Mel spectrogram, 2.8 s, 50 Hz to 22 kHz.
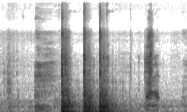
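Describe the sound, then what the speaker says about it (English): Several heavy thumps struck close by in quick succession on a hollow 2004 MINI Cooper S door panel, with a muffled voice briefly in the background. "pounding on the door panel also works equally well"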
